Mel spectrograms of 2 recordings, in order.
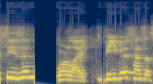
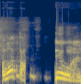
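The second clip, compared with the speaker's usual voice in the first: mock cartoonish Texan voice. Imitating a cartoon character with the same voice: Hank Hill voice. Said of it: "they have, like, the same voice".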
